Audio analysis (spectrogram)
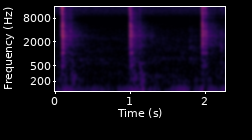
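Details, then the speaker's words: Honda Civic G9 1.8 16V: sharp creaks about once a second as the car body is rocked, quiet between. The rear suspension creaks over dips because the rear bushings are worn and split; both bushings are to be replaced. "Então na hora que você passa com o veículo, ó. Na hora que você passa com o veículo nas depressão, ele começa a estralar, tá?"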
